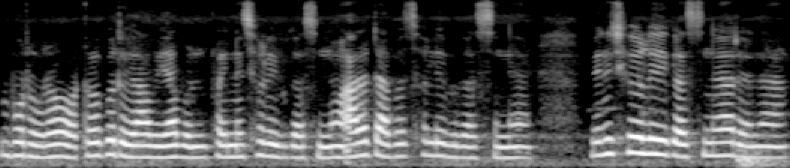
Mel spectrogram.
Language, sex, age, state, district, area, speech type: Bodo, female, 18-30, Assam, Kokrajhar, urban, spontaneous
